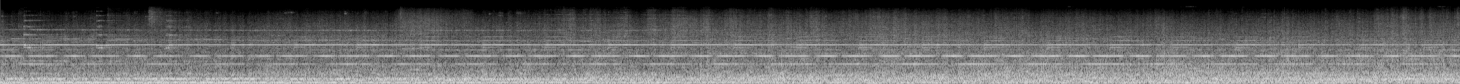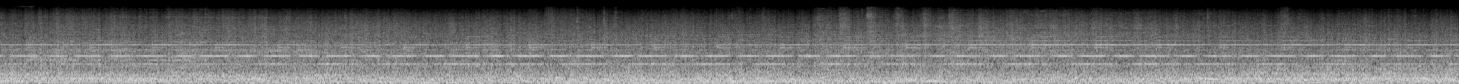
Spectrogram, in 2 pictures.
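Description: Diesel locomotives of a freight train passing a grade crossing, their low engine sound fading after the first few seconds. The steady rumble and clatter of freight cars rolling over the rails follows. Over it all, the crossing's WCH Type 2 electronic bell keeps ringing.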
